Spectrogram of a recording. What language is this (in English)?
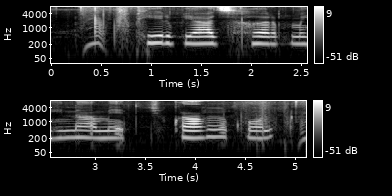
Chhattisgarhi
